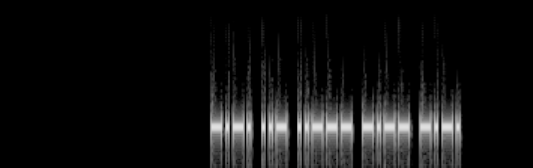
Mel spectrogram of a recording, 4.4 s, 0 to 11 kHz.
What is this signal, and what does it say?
Morse code, heard as a keyed tone, about 40 wpm, 700 Hz. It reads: CU2YC
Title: DXCC-100 Call Signs - 5 Characters - Repeated 2x - 40wpm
